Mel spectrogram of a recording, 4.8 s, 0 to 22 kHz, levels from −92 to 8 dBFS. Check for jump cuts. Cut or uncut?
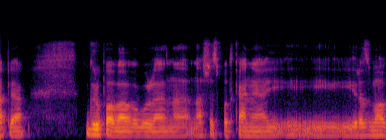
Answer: uncut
